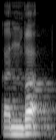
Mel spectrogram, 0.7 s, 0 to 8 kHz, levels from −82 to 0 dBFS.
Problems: low volume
